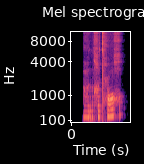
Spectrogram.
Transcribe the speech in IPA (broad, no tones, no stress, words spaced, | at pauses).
ɦərχitħɔχ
